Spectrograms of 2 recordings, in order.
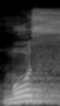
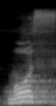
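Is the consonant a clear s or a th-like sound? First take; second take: clear s; th-like. First: The tongue tip stays free, giving a clear s. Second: The tongue tip touches the upper teeth, th-like. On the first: The speaker calls it right. "kalau ini ujung lidahnya lepas dekat ke ujung gigi seri ba bawah" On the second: The speaker calls it wrong. "kalau huruf sa apa ujung lidah ke ujung gigi seri atas mus mus kalau ini huruf sa"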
